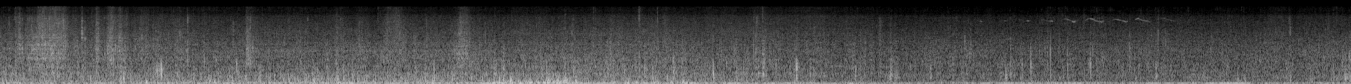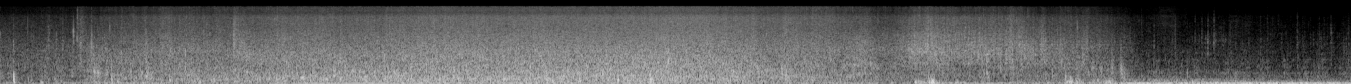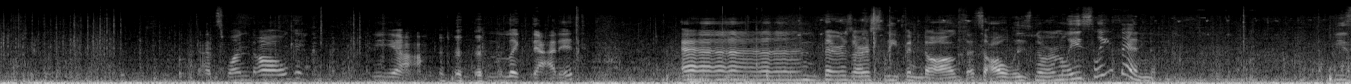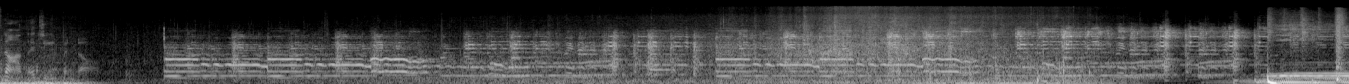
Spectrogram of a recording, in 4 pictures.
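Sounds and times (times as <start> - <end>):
wind noise on microphone: 0.0 - 41.5
muffled vehicle rumble inside cab: 0.0 - 42.1
vehicle driving on gravel: 0.0 - 51.8
water spraying from vehicle: 0.0 - 51.9.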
